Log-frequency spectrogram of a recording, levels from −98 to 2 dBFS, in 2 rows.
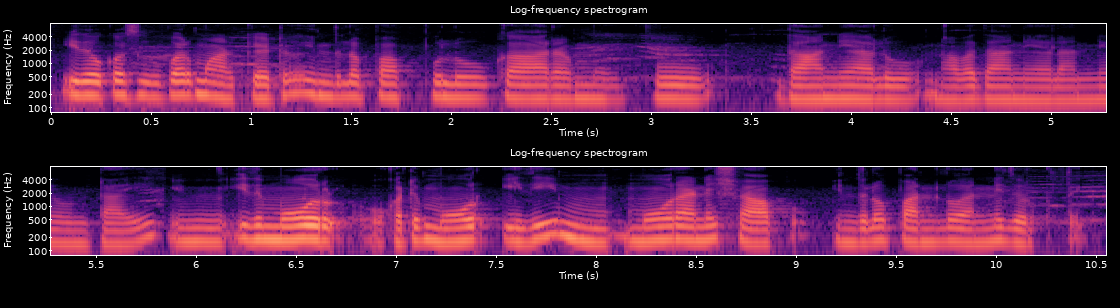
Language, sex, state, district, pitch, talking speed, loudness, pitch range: Telugu, female, Andhra Pradesh, Chittoor, 165 Hz, 135 wpm, -30 LUFS, 155-180 Hz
